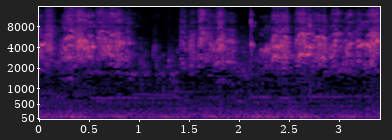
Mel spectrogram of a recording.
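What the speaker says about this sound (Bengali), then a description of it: "প্রত্যেকটা পাখি এবং প্রত্যেকটা লোকাল ব্রিডের পাখি" Local breed pet birds kept in pairs chirp and squawk in a dense, bright chorus, loud and close, with a brief lull midway before the calling swells again.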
